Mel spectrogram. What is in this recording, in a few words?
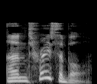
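"untraceable", British English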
